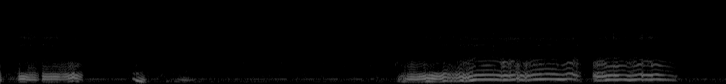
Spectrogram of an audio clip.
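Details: Snoring Papillon: a short nasal snort at the start, a quiet pause, then two sustained buzzing snores with a rising and falling pitch, each lasting over a second, separated by a brief gap.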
